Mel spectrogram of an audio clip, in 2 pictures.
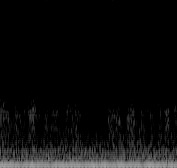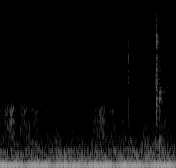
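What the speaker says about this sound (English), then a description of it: "I'm going to draw just a couple of little mountains here." A marker or pencil drawing little mountains on an art chart: steady scratchy strokes in short repeated bursts, close and fairly faint over a constant low hum, no talk.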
